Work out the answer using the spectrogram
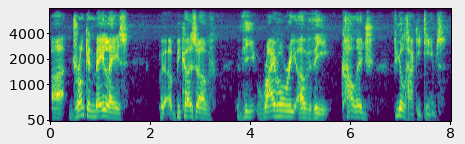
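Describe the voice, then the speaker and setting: A man's voice: mid-range voice, takes it slowly, breathy edge, lo-fi sound. An American man chatting casually and telling a story to his vlog viewers in an amused, conversational manner, outdoors. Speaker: vlogger. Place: outdoors on a trail.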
